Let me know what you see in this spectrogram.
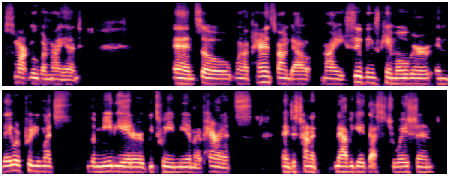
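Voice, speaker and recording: A low-pitched, slightly bright voice with little pitch movement comes from a Californian woman in her thirties, speaking at a moderate pace with no echo. Guesting on a podcast, she shares her own story openly and loosely, heavy on "you know" and offhand cursing.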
